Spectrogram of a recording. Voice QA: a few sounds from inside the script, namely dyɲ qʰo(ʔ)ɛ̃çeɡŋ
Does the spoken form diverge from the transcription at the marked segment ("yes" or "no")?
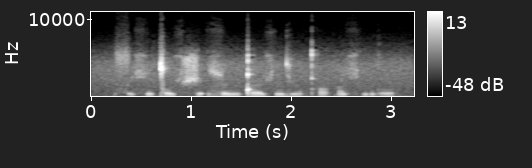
yes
